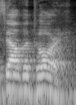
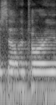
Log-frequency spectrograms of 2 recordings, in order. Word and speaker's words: Salvatore: this, his name is Salvatore. That's my Spanish version. Not Salvatore, Salvatore, because I'm sure he's watching from Italy, and that's how you say it in Italian. How do you say Salvatore in Italian?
